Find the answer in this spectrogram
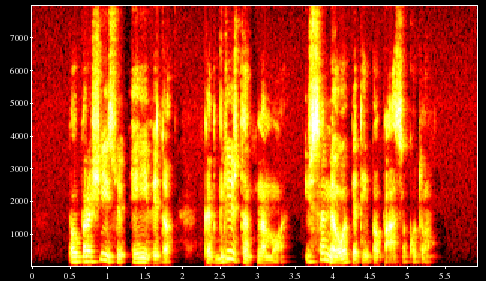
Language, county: Lithuanian, Klaipėda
